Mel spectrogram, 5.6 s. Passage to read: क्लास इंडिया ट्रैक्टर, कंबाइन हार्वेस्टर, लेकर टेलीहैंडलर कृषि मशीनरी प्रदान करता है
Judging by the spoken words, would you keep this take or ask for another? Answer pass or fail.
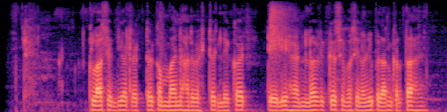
pass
